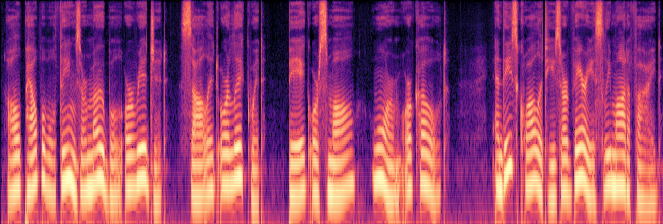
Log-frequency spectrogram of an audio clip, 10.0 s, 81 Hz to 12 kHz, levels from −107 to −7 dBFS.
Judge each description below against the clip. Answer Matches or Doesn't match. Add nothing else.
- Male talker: Doesn't match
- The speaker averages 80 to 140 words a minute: Matches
